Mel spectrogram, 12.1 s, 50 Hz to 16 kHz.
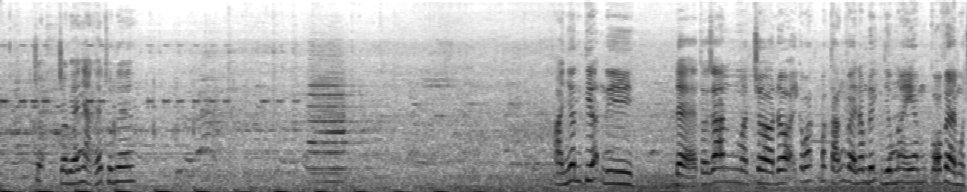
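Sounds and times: background music with bass beat: 0:00.0 - 0:06.9.

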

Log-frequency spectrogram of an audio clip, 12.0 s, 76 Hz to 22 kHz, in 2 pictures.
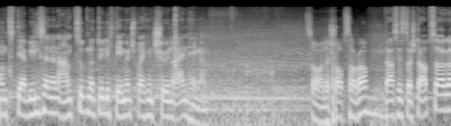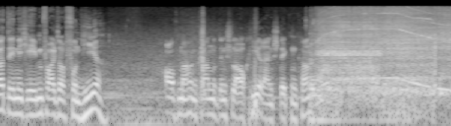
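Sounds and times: vacuum cleaner suction rush: 0:10.1 - 0:12.0
vacuum motor whine: 0:10.1 - 0:12.0.

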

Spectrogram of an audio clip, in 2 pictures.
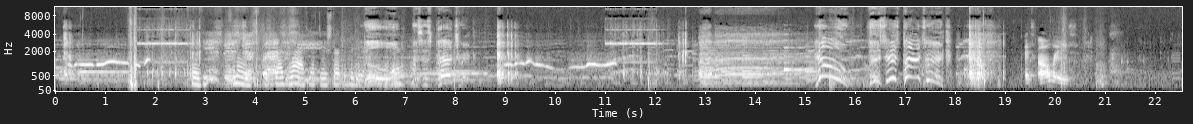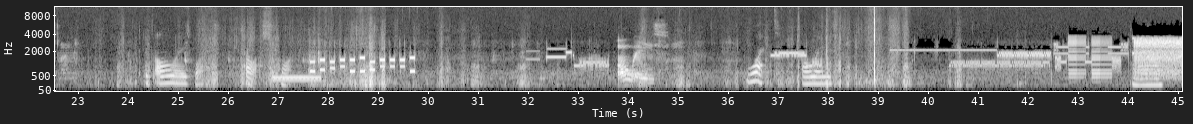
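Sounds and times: steady phone tone: 0:11.0 - 0:12.2, 0:26.9 - 0:29.8, 0:31.9 - 0:33.7, 0:39.2 - 0:44.9
telephone keypad dialing tones: 0:27.0 - 0:29.8, 0:32.0 - 0:33.6, 0:39.6 - 0:44.1
cartoon telephone ringing: 0:39.7 - 0:44.1.

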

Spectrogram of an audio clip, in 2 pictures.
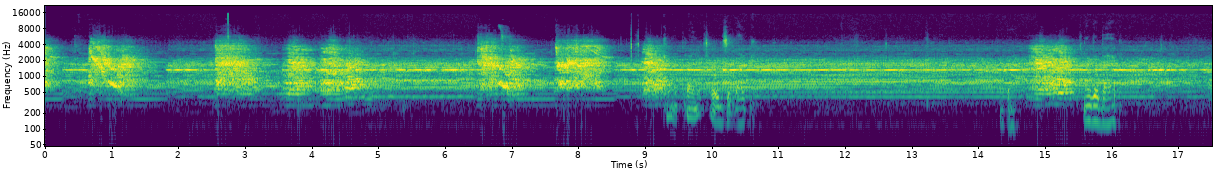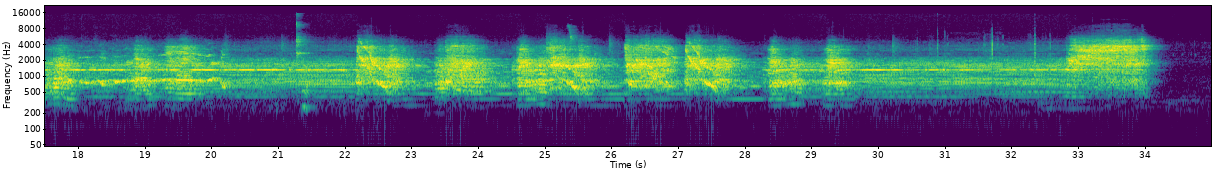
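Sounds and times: lightsaber buzzing hum: 0:00.0 - 0:34.5.

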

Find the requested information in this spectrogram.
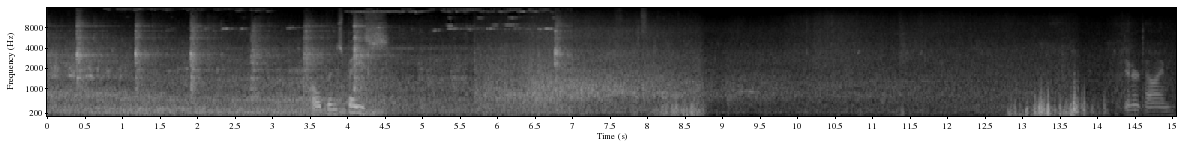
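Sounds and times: vehicle passing by: 0:00.0 - 0:09.6
outdoor background noise: 0:00.0 - 0:15.0.

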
